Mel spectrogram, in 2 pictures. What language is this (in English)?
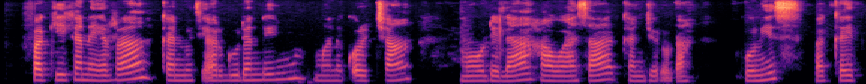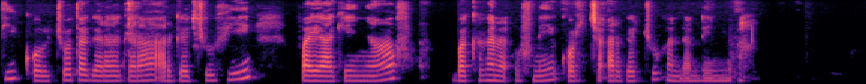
Oromo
